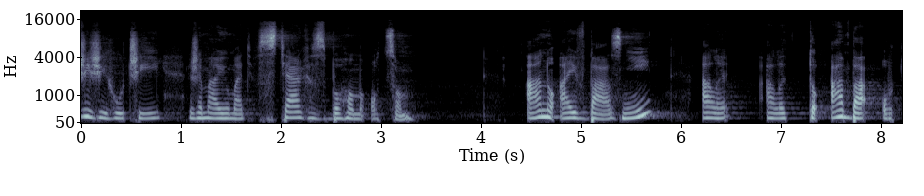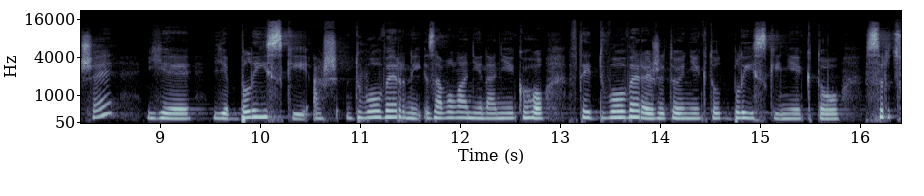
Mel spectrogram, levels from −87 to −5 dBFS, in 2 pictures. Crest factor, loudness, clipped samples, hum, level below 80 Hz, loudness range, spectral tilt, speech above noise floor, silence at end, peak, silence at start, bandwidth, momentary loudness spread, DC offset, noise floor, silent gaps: 20 dB; -32 LUFS; under 0.1%; none; -62 dBFS; 5 LU; -4.5 dB/octave; 43 dB; 0 s; -12 dBFS; 0 s; 15.5 kHz; 10 LU; under 0.1%; -75 dBFS; none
